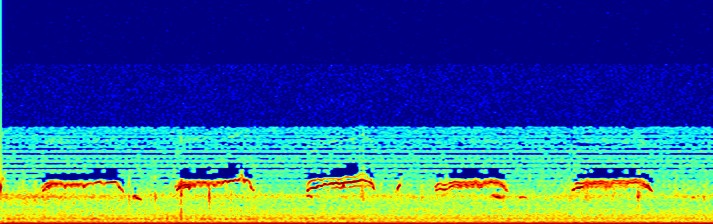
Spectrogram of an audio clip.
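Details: Female bald eagle calling over a fish as eaglets are fed at a nest in Northeast Florida late in the afternoon: a series of high, thin, slightly wavering whistles spaced roughly a second apart, with constant background hum.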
